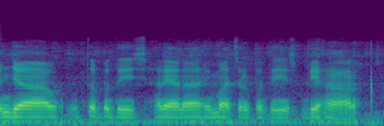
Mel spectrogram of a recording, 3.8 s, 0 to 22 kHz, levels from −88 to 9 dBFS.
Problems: background sounds at intervals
